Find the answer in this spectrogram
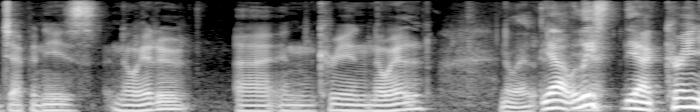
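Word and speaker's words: Noël: um and of course in english i would just say null which is kind of the l kind of gets dropped in new zealand accents anyway yeah to a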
